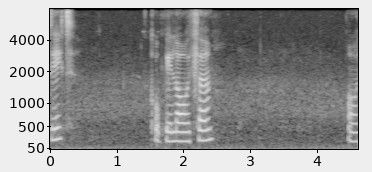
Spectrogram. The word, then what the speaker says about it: Lytham St Annes: And we're in Lytham St Anne's. That's how you pronounce it. Could be Lytham.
